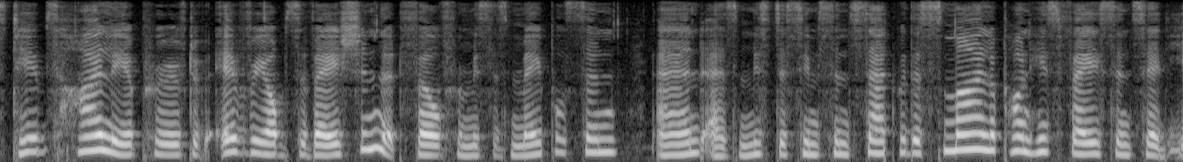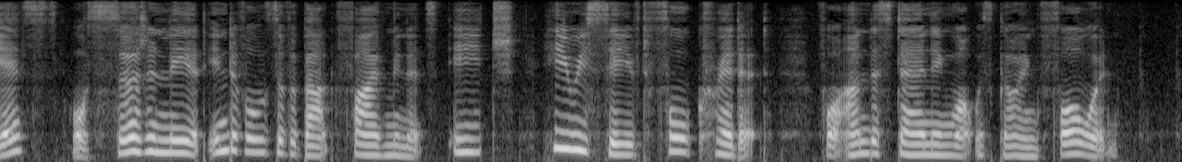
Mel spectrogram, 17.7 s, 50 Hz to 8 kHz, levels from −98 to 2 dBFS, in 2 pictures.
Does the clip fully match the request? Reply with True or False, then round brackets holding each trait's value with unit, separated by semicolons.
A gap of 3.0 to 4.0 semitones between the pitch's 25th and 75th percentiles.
False (4.4 semitones)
